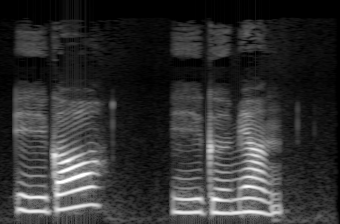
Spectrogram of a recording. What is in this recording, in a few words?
read vowel; 읽어 – 읽으면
